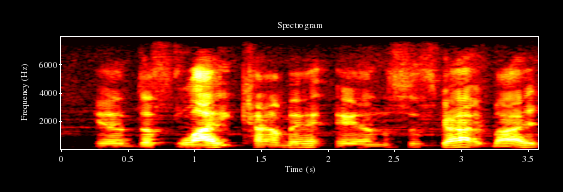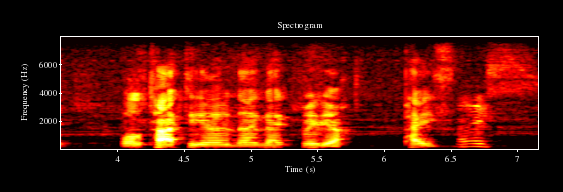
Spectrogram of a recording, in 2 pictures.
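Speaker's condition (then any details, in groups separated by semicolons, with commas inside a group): Cerebral palsy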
